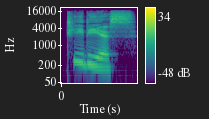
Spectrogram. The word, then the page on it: tedious: tíːdiəs; ティーディアス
